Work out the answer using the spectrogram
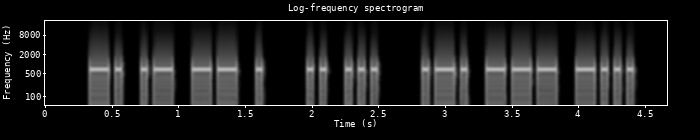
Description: Morse code, heard as a keyed tone, about 25 wpm, 700 Hz. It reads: NAME IS ROB
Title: Common QSO Phrases 25wpm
